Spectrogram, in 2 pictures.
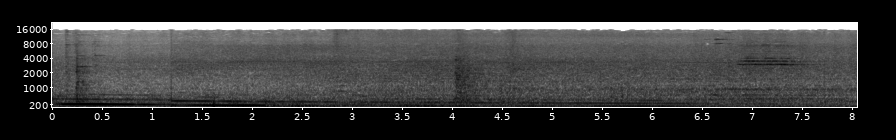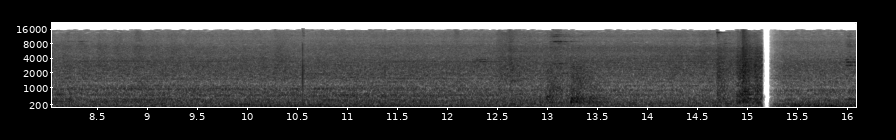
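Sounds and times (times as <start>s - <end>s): spindle motor winding down: 0.0s - 6.9s.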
